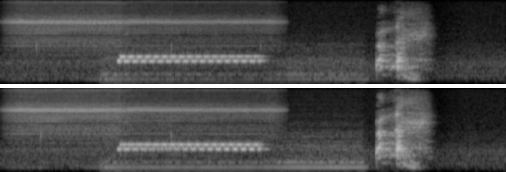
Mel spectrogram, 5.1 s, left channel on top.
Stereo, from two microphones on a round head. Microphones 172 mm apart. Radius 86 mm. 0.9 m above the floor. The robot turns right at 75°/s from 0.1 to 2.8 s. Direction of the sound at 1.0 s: 120° left.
